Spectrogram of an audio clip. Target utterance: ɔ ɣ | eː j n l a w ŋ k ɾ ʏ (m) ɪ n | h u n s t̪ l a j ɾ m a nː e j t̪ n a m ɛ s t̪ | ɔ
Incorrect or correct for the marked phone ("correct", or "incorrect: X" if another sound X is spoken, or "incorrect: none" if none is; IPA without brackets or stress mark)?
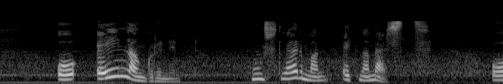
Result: incorrect: n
